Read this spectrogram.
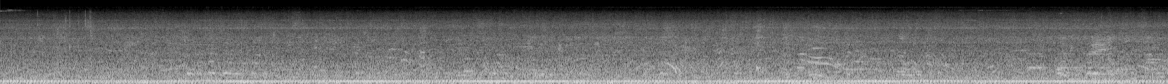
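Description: A crowd of people chatters in a busy street outdoors.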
